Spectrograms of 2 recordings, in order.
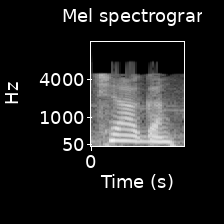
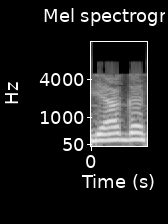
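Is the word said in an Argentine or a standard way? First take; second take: Argentine; standard. First: The ll is said like a ch sound. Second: The ll is said the standard way. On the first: The speaker calls it wrong. "para los argentinos lo mismo es la letra L que la Che" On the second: The speaker calls it right. "no dicen llaga"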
